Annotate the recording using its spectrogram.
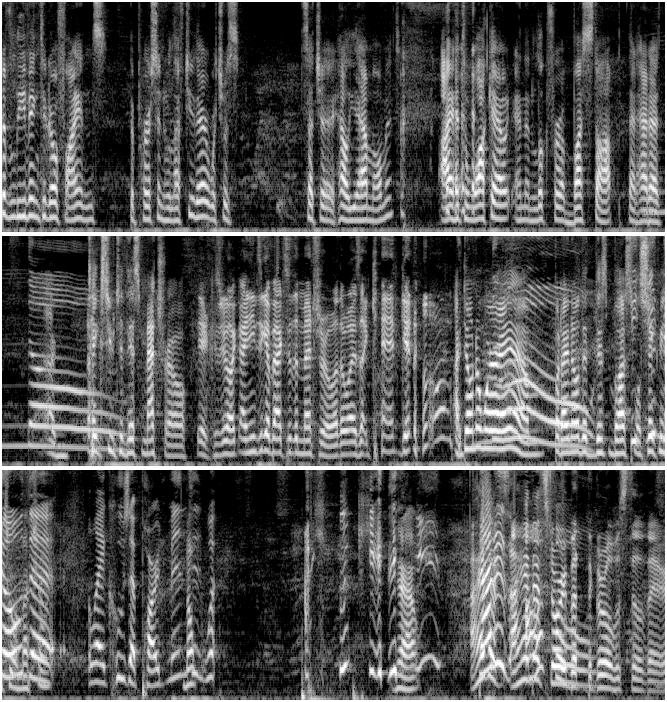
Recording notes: at the back of Grumpy’s to record this podcast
